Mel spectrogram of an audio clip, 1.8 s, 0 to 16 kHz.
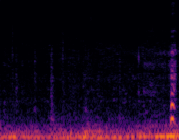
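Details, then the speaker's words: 1997 Chevy K1500 V8, hard acceleration from a stop after replacing the mass air flow sensor. The truck had bogged, sputtered and misfired from 0-30 mph with no codes. Deep steady roar pulls cleanly, tires spinning, with no hesitation. "all right from a stop holy was fast oh my God I spun out holy crap I just gained like 30 horse and it doesn't"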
